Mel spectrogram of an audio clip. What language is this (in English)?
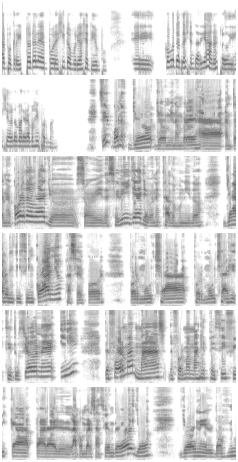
Spanish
